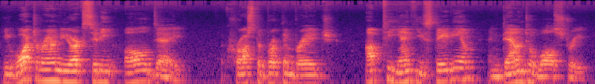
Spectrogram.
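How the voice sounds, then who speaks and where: A man's voice: mid-range voice, expressive, a little slow, darkish tone. Middle aged guy reading a storybook to kids, lots of up and down, echoey room. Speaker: volunteer story reader. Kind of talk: expressive children's storybook narration.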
